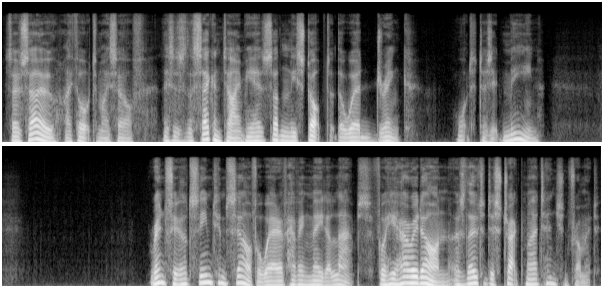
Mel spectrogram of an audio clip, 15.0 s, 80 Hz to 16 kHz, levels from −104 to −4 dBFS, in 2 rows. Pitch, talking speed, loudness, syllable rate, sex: 120 Hz, 175 wpm, -18 LUFS, 5.2 syllables/s, male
